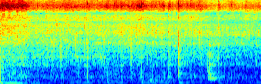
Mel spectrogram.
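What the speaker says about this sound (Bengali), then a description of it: "পেঁয়াজ আর রসুন দিয়ে দিচ্ছি।" Onion and garlic hit hot oil for a khesari dal, giving a steady close sizzle with a bright hiss and a few soft stirring scrapes, no voices.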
